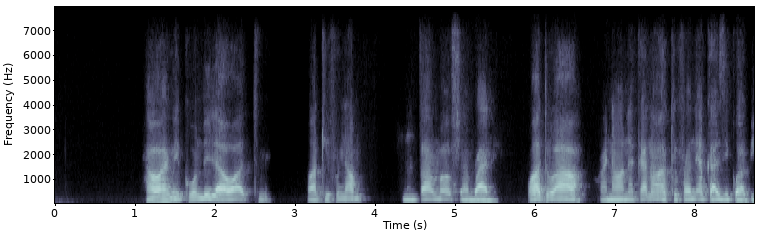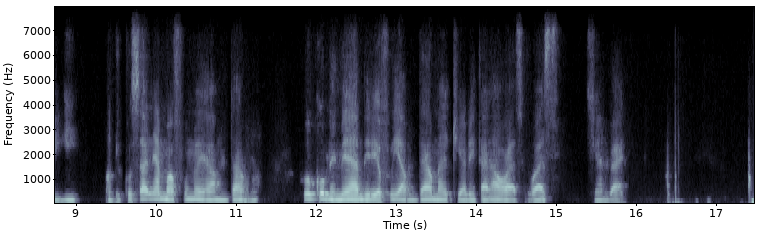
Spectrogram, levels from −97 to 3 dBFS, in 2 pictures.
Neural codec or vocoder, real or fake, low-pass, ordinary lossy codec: codec, 16 kHz, 1 kbps, X-Codec, HuBERT features, trained on balanced general audio; fake; 7.2 kHz; Opus, 24 kbps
